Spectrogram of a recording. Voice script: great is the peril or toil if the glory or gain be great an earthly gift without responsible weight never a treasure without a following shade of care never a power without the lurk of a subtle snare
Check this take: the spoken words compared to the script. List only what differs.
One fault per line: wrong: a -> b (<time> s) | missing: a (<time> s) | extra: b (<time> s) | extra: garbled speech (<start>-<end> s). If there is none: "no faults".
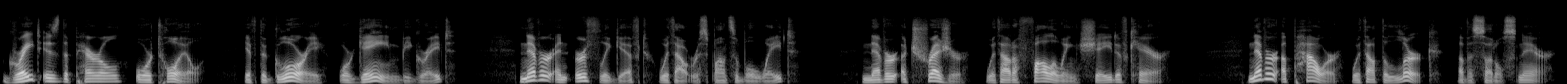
extra: never (5.2 s)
